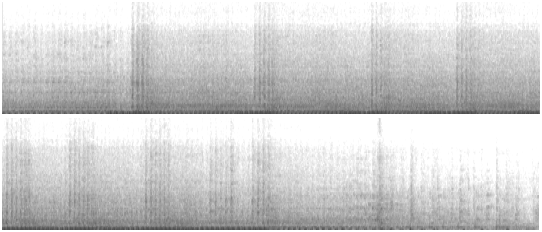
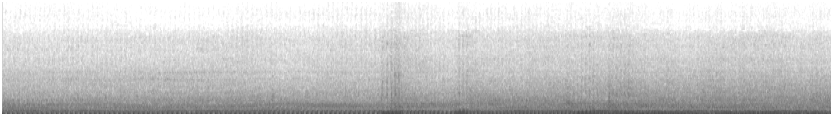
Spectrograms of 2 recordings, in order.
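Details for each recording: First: Revived MTD Bolens riding mower with blades engaged: engine pulls steadily, then the beat slows, weakens and dies over a few seconds; it stalled from fuel starvation because the fuel valve had been left turned off. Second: Abandoned MTD Bolens riding mower revived: single-cylinder engine restarted after fuel valve was found off, blades engaged; steady, even drone with no misses, knocks or surging across the run, running super smooth and healthy.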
